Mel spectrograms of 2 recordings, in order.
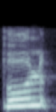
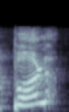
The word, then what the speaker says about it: Paul: Mais voilà, P-A-U-L ne se prononce pas de la même manière que P-O-L. Voilà. Il y a Paul ou Paul, c'est pas la même chose.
